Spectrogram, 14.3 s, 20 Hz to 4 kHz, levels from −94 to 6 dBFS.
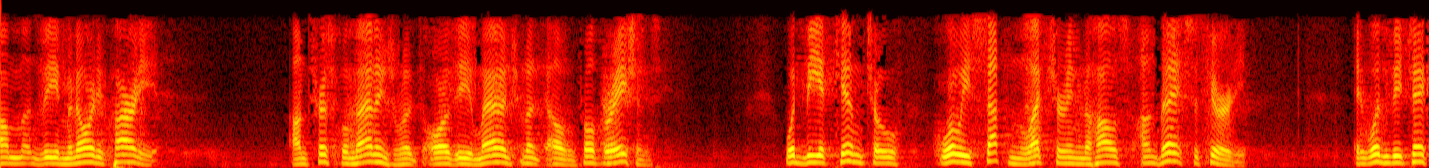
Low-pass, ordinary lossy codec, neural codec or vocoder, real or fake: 3.6 kHz; AAC, 16 kbps; codec, 16 kHz, 0.5 kbps, FunCodec, trained on Chinese and English, 25 frames a second; fake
